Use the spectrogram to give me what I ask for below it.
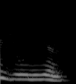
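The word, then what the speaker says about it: union: अब देखिए ए यूनियन, अब ये यू वावेल होता है इंग्लिश में,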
